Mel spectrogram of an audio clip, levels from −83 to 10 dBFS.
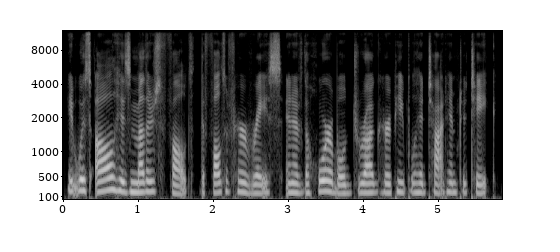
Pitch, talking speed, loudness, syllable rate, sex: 190 Hz, 215 wpm, -17 LUFS, 4.9 syllables/s, female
